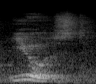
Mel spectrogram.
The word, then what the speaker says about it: used: Well, as a verb, the verb use sounds like z, z. Use. That is, sounds like a Z, as in zebra. So therefore, it is a voiced consonant. And if we put it in the past tense, it's going to sound like a D. Used.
